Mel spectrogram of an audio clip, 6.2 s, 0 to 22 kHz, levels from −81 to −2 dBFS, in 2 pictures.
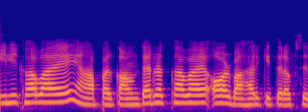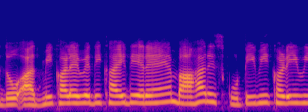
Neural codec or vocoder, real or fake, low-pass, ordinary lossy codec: codec, 16 kHz, 4.8 kbps, FACodec; fake; 7.2 kHz; none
